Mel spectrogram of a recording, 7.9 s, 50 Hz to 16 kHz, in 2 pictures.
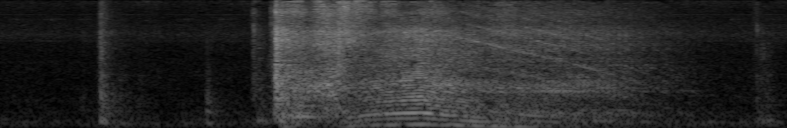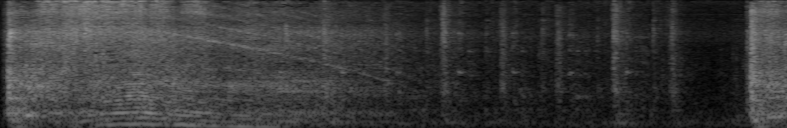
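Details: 1957 Nash Metropolitan barn find, sitting many years, manual choke: repeated cranking that whirs up and fades with no firing at all; crank no-start from crossed spark plug wires.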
